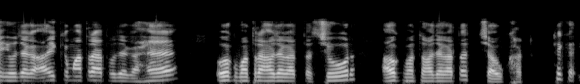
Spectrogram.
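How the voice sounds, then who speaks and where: High, bright-voiced male teacher. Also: dry recording. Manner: repetitive, keeps checking "theek hai na"; asks and answers his own questions. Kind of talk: exam-prep grammar lesson.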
